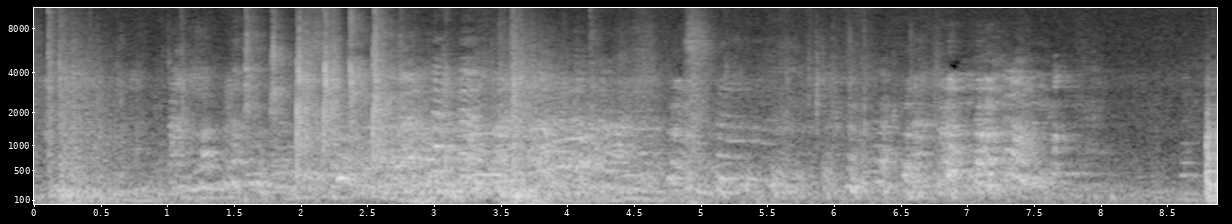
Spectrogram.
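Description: A young woman speaks with animation, heard from across a hall.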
